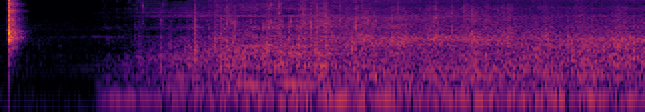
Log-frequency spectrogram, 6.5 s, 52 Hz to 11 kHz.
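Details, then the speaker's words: Hornby R150 Class B12 model loco, previously very noisy despite new bearings and gears, now with replacement motor (part X8777SK): brief click then soft, even motor hum, no rattle or roughness; normal quiet running. "so as you can hear that's running quite quiet um let's just back it up so that's running really nice"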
